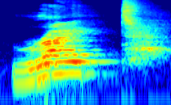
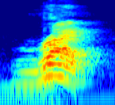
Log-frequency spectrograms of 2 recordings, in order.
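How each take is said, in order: First: The final T is fully and strongly released. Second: The final T is started but cut off. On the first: "with the strong T sound at the end" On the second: "I'm going to start that T sound, but then stop it"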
